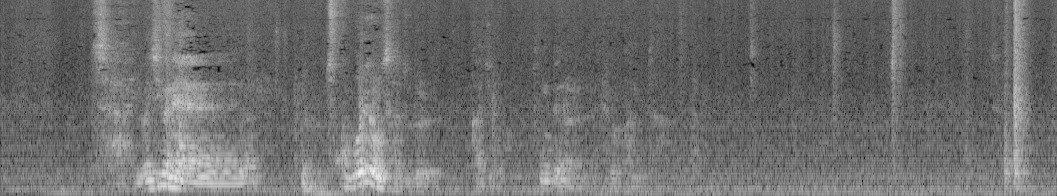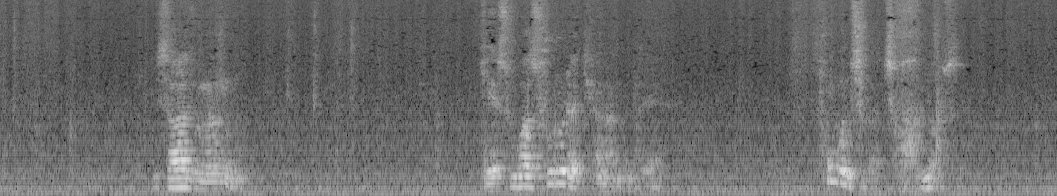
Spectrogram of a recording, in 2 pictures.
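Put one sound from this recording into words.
A middle-aged man speaks calmly in short phrases, close by.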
